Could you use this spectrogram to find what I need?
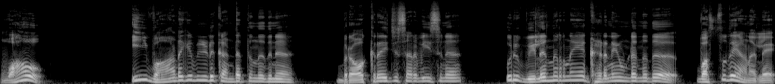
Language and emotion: Malayalam, surprised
